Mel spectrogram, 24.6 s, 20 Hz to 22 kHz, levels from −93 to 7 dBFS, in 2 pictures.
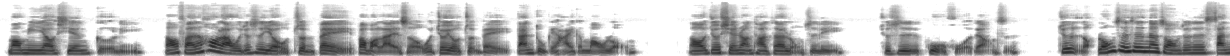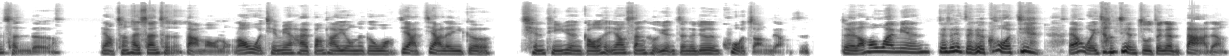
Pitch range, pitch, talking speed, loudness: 165-240 Hz, 185 Hz, 330 characters per minute, -17 LUFS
